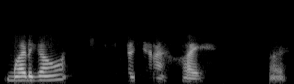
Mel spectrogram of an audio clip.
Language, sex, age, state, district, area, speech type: Goan Konkani, female, 60+, Goa, Murmgao, rural, conversation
